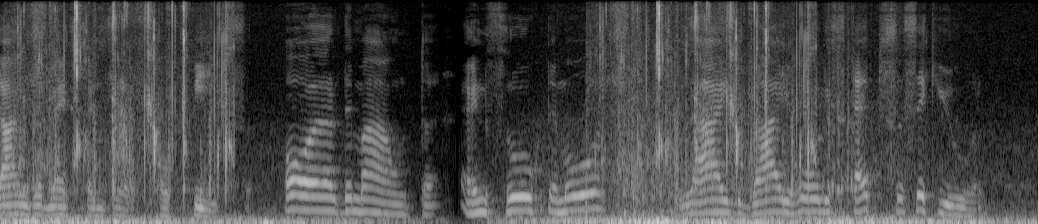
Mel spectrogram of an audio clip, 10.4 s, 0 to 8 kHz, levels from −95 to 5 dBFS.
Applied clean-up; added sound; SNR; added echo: none; Bird + Chewing, mastication; -4 dB; none.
